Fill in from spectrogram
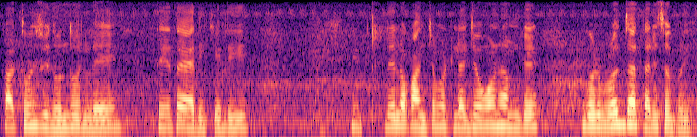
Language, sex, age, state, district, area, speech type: Goan Konkani, female, 45-60, Goa, Ponda, rural, spontaneous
